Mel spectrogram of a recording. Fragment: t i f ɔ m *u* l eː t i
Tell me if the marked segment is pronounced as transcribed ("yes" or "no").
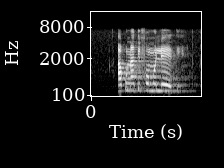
no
